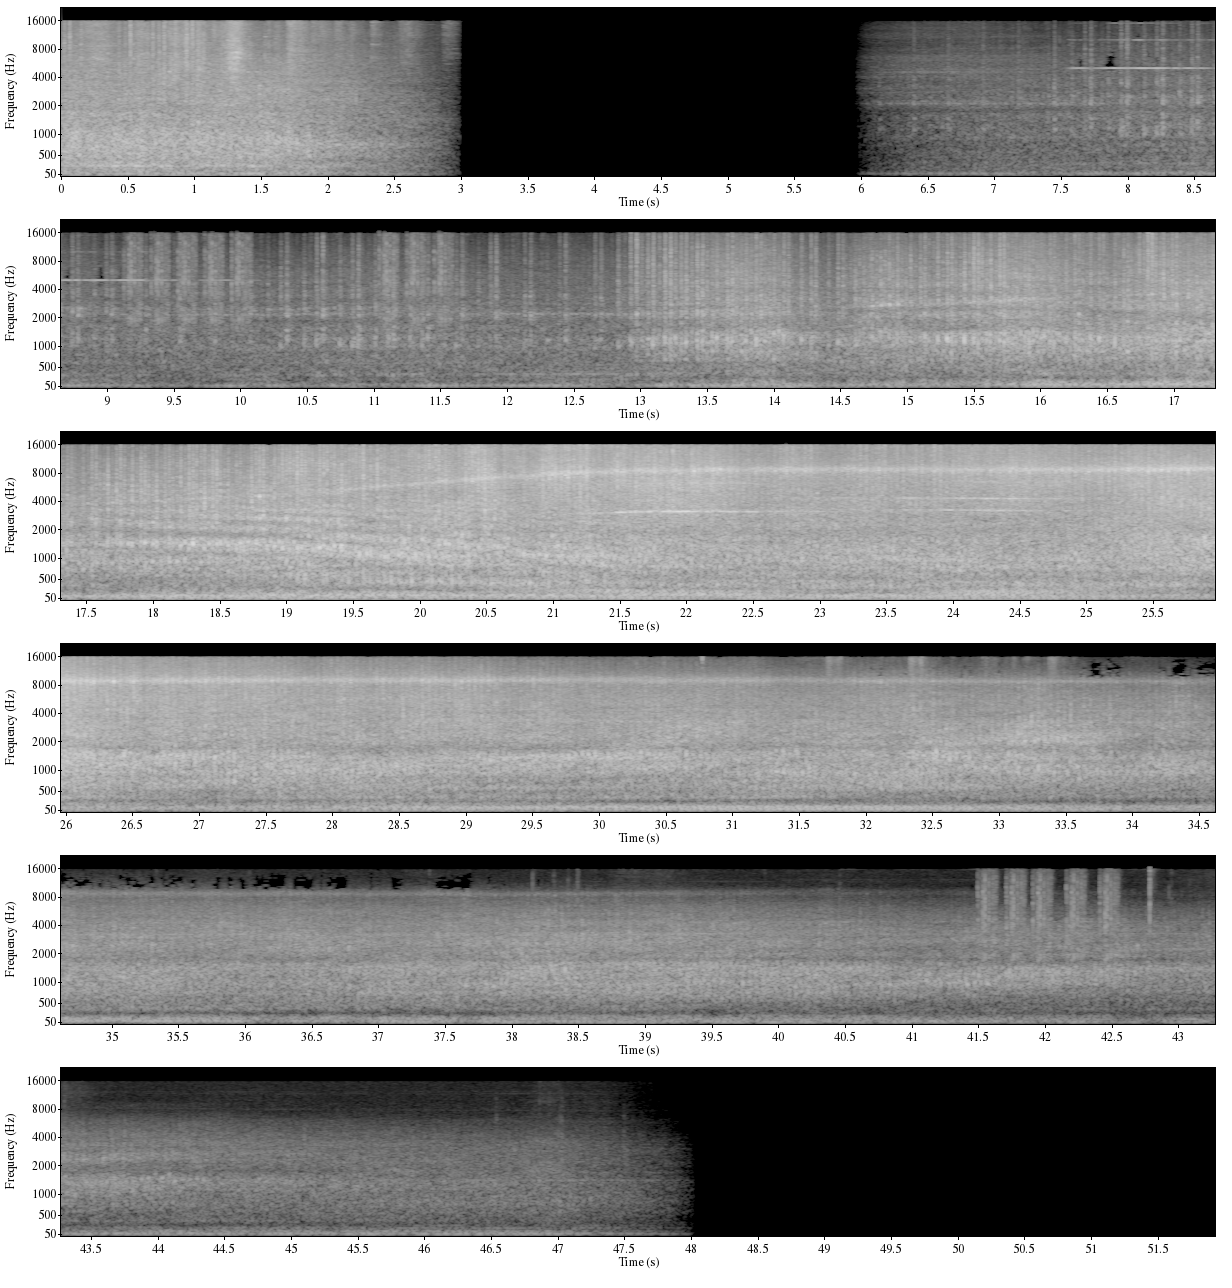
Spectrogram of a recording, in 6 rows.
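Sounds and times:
diesel locomotive engines working hard: 0.0 - 3.0, 6.0 - 48.0
high whistle: 21.2 - 22.8.

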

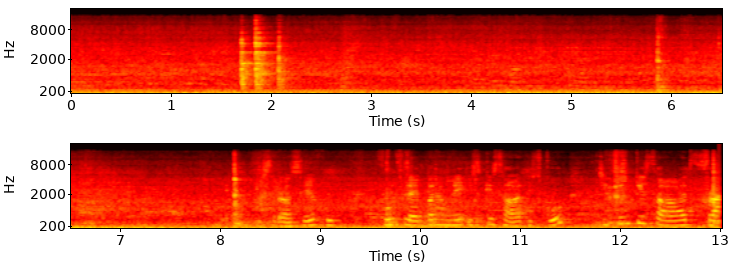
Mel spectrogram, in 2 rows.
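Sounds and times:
food frying in a wok: 0.0 - 13.0.

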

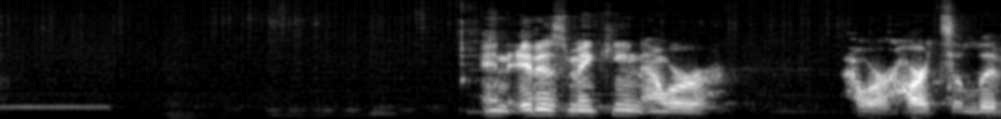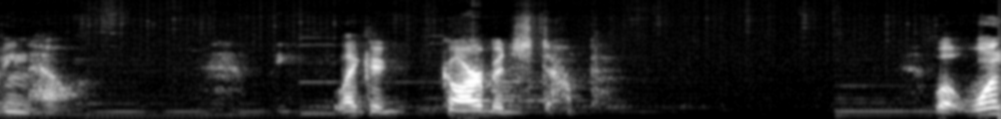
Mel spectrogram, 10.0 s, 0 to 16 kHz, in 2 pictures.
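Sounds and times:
faint held low tones: 0.0 - 10.0.

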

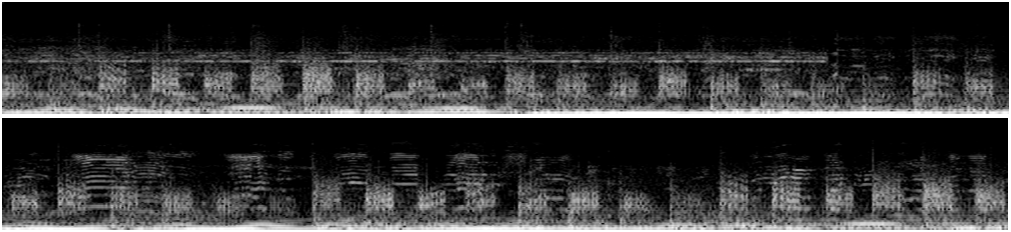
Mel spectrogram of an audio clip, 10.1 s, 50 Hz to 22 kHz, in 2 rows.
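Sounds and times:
background music with low bass: 0.0 - 10.0.

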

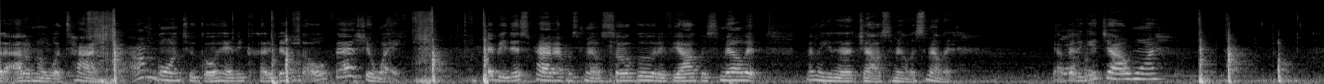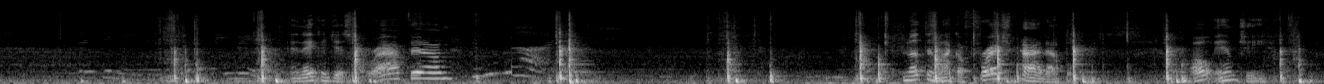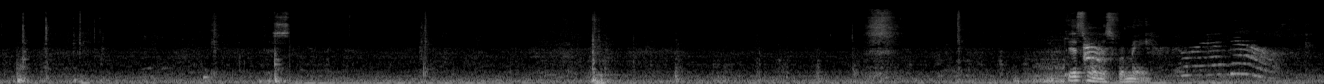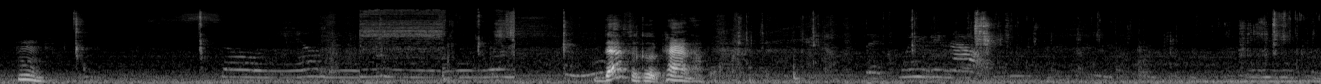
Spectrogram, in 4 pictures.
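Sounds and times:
woman humming: 39.9 - 40.2.

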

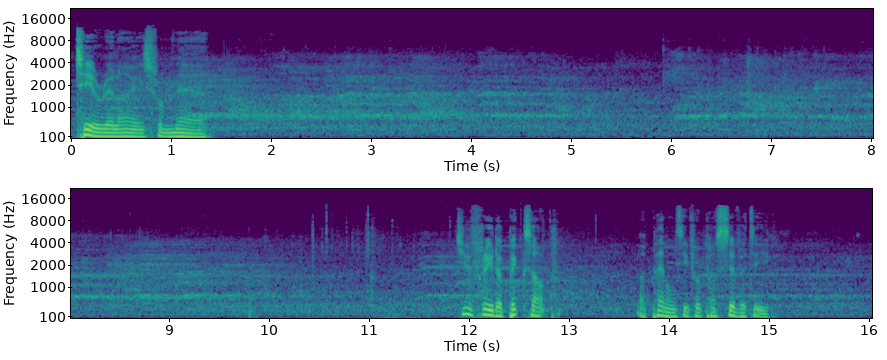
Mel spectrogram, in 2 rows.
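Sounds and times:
murmur of arena crowd: 0.0 - 16.0.

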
